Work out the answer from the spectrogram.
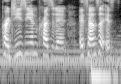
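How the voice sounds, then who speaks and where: A woman's voice: medium pitch, normal speed. A woman hosting a gaming video, reading game text aloud and chatting in a playful way, sometimes stumbling over the words. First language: English. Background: game music.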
